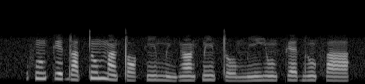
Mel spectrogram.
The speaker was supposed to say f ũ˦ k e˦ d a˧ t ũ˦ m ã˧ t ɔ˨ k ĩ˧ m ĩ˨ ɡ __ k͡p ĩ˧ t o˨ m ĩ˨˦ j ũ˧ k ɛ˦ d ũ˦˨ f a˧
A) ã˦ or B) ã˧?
B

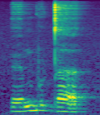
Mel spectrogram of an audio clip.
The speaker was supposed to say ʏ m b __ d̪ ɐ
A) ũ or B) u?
B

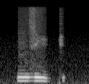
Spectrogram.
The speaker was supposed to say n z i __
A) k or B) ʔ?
A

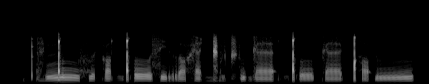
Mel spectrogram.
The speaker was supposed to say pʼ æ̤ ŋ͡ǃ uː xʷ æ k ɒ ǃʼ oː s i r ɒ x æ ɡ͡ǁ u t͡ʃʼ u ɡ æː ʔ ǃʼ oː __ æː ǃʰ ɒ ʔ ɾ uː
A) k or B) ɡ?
A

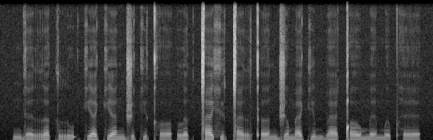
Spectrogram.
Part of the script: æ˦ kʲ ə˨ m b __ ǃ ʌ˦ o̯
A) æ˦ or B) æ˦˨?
A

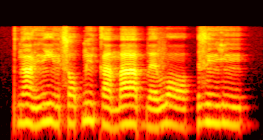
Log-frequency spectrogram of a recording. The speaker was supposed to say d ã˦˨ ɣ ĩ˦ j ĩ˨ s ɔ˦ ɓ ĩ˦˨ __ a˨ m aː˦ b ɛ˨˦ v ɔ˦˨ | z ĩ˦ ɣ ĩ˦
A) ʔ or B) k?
B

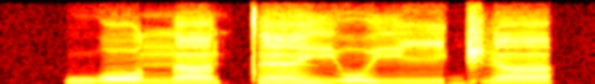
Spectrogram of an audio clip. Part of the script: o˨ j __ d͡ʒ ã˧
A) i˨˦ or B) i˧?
A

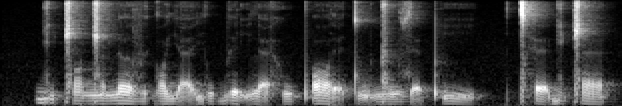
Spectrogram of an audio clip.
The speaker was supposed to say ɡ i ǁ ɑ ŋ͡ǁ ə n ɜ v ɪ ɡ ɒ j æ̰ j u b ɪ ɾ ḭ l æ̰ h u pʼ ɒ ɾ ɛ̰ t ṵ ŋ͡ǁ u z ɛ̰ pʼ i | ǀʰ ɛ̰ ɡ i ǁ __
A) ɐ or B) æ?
B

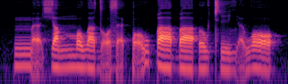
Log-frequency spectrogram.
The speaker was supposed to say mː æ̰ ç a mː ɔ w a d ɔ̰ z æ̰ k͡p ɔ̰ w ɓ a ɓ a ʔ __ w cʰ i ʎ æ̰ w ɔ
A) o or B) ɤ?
B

